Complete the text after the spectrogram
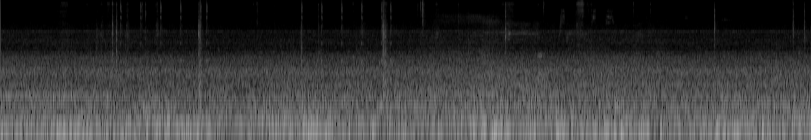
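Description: A car engine hums steadily inside a moving car.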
